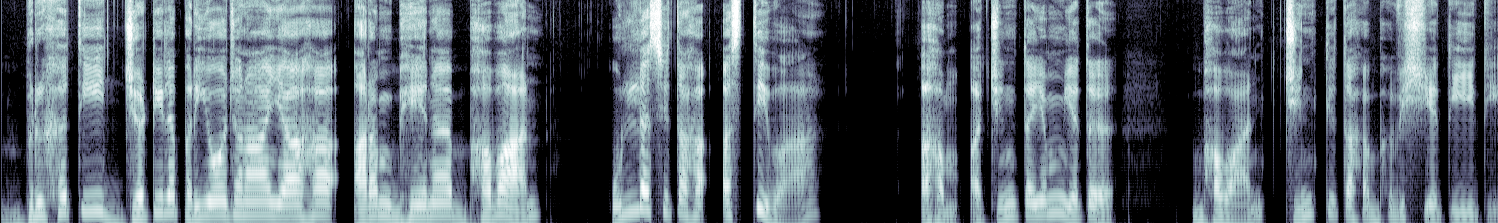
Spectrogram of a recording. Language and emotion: Sanskrit, surprised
